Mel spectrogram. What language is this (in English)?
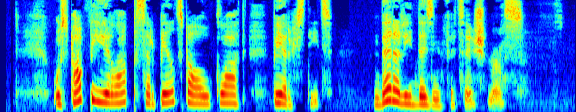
Latvian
